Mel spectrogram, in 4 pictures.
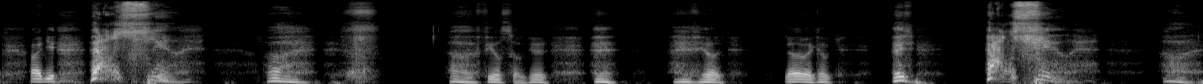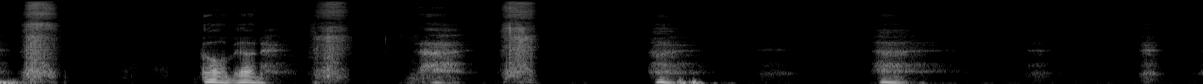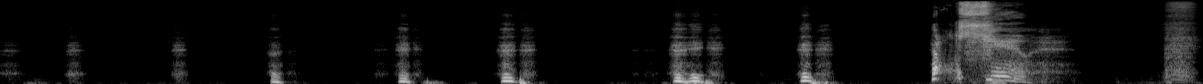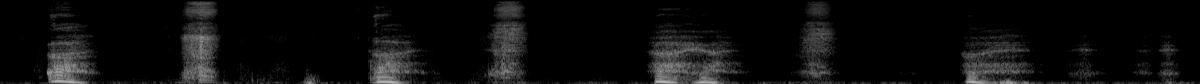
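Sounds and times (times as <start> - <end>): breaths: 0.0 - 1.0, 1.6 - 3.9, 5.5 - 7.8, 8.4 - 9.5, 10.4 - 12.7, 18.5 - 20.1, 20.8 - 21.7, 33.4 - 34.9, 37.8 - 41.4, 42.6 - 48.0
man sneezing: 0.0 - 2.0, 9.9 - 11.0, 29.1 - 29.5, 30.8 - 31.3, 33.4 - 34.7, 37.9 - 38.3.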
